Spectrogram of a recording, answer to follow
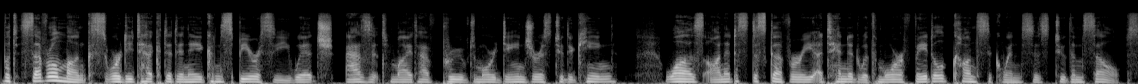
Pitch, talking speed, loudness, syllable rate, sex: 115 Hz, 160 wpm, -20 LUFS, 4.9 syllables/s, male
